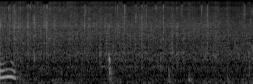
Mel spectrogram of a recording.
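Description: Fry bread frying in hot oil, a steady close sizzle with faint stirring clicks, no talking.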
